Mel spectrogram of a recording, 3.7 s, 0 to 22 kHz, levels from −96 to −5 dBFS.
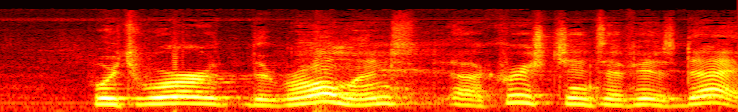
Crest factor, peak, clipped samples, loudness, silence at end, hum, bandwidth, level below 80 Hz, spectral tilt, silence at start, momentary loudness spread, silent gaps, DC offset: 14 dB; -2 dBFS; under 0.1%; -16 LUFS; 0 s; none; 13.5 kHz; -58 dBFS; -5.5 dB/octave; 0.45 s; 13 LU; none; under 0.1%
